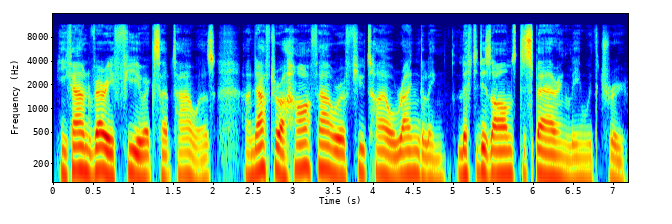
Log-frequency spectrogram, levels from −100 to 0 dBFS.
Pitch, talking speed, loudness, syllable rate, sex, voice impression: 135 Hz, 165 wpm, -18 LUFS, 4.7 syllables/s, male, masculine, middle-aged, powerful, raspy, slightly mature, friendly, unique, wild, lively, intense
